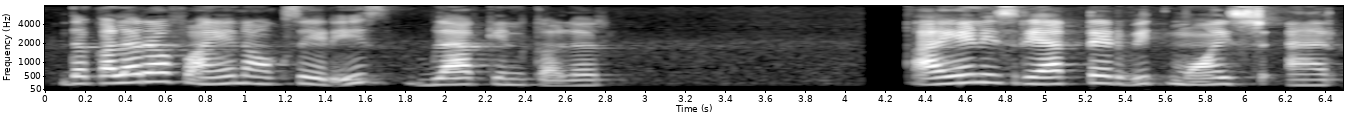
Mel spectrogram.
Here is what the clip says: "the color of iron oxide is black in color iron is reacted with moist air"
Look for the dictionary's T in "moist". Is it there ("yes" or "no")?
yes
